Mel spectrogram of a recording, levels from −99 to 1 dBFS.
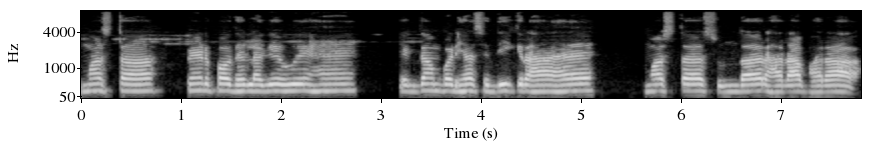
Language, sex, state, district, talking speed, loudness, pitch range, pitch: Hindi, male, Chhattisgarh, Balrampur, 130 wpm, -17 LUFS, 175-190 Hz, 185 Hz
